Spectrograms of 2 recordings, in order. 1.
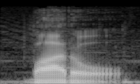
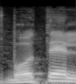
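El final tiene una L suave y controlada, al estilo inglés. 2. El final suena como el 'tel' español con una L fuerte. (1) "es bottle" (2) "No es botel"

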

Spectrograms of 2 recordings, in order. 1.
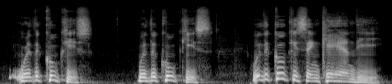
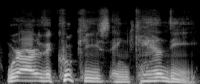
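"Where are" se dice rápido y reducido. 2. "Where are" se dice completo, claramente.

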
